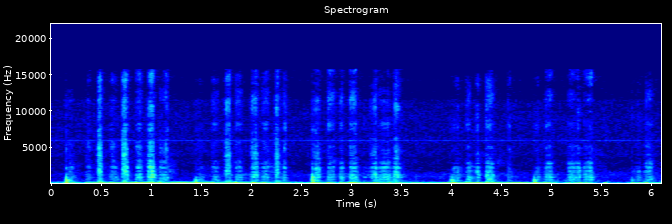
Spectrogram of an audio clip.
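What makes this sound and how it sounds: A yellow wooden graphite pencil, held by a hand with long dark nails, scribbles rapid scratchy strokes across a thin sheet of grid paper resting on a desk. Bursts of dry, papery scratching rise and fall over a steady low hum.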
